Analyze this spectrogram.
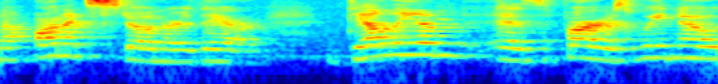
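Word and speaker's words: bdellium: the and you say it looks like a b but you don't pronounce the b the delia and the onyx stone are there dellium as far as we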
